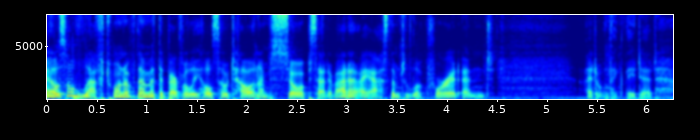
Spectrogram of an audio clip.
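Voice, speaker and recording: Very fast speech comes with big swings in loudness and ordinary pitch variation. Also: woman, fairly low pitch for a woman. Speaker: sleep consultant and podcast host. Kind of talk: casual solo podcast talk.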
